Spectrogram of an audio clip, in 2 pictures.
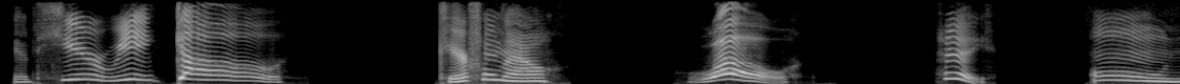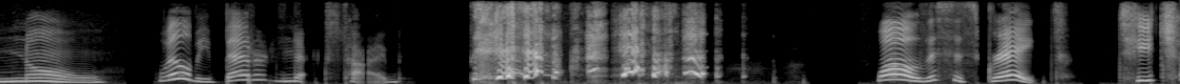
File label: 6 yrs old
